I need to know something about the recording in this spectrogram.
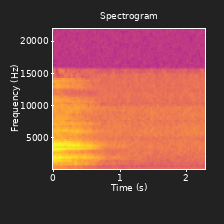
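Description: A woman's audible breath out, a soft breathy sigh fading over the first half second or so, over a steady low hum.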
